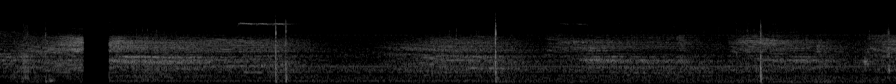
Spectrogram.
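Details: Rutting red deer bellowing, recorded while approaching on foot. Several drawn-out, hoarse roars rise and fall in waves, broken by sharp knocks and a brief dropout near the start.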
